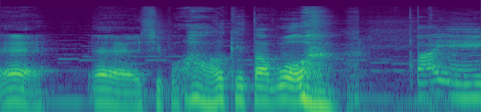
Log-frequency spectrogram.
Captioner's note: laughs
